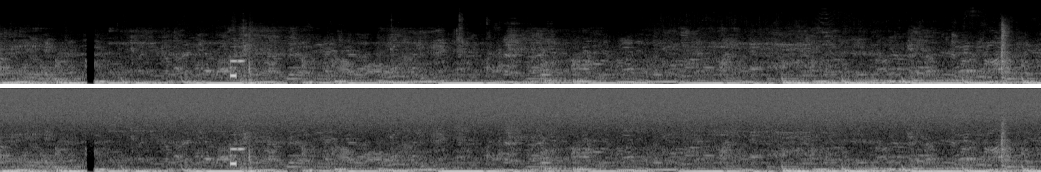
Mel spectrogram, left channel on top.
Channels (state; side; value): noise; right; hiss, 2 dB below the sound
